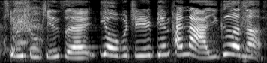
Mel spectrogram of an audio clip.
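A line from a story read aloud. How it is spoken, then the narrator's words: Laughing, in chorus. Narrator (Chinese): 众人已经笑了，都说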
